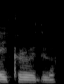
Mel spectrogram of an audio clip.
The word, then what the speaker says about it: Ikorodu: I don't know the correct pronunciation. I think Ikorodu. Yeah, Ikorodu.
